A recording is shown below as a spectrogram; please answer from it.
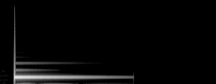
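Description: A single bell-like note of an end-card logo sting. It strikes sharply, rings and fades for about a second, then cuts off abruptly.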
